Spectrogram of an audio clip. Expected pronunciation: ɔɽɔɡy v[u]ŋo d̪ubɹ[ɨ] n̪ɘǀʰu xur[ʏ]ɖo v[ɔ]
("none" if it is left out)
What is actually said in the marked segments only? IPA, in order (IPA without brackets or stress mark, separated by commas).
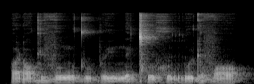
u, y, u, ɔ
